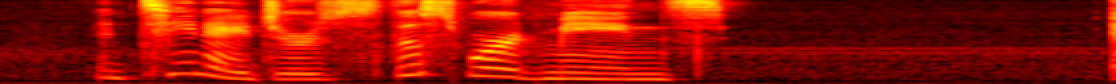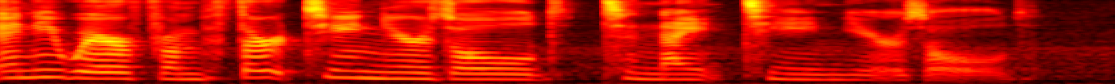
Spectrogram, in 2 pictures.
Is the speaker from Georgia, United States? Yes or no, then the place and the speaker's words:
yes; Georgia, United States; also born or lived in Michigan; Cuz then we moved away from Michigan to Georgia. Michigan is a northern state in America, and Georgia is a southeastern state of America.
